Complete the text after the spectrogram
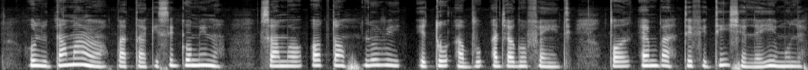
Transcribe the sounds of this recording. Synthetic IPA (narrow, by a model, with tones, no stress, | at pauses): o˧lu˨dã˨˦mãː˦˨ɾ̃ã˨k͡pa˨ta˨ki˨˦si˦ɡo˦mĩ˦nã˨ | sa˧mɔ˧ɔ˦tɔ̃˦˨lo˦ɾi˦ | e˨to˧a˨bu˨˦a˧d͡ʒa˧ɡũ˧fɛ˧˨j̃ĩ˨ti̥˨˦pɔ˧˦lɛ˦m˦ba˦˨ti˦fi˧de˨˦i˦˨ʃɛ˨lɛ˨ji˦˨mũ˨˦lɛ˦˨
